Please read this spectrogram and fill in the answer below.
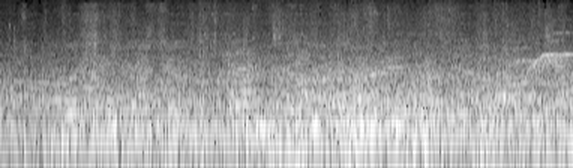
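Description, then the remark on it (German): Heavy rain pours down in a steady, dense hiss and patter on the market square in Bruneck, continuous for the whole stretch, with no clear pauses or letting up. “Ähm, es schüttet wie aus Eimern”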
